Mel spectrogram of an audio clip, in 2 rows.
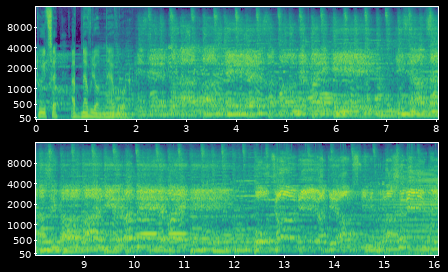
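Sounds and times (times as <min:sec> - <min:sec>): male choir singing: 0:02.0 - 0:16.0.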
